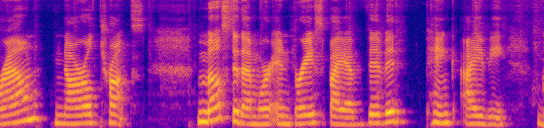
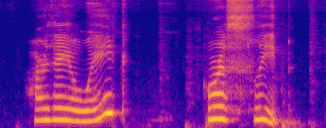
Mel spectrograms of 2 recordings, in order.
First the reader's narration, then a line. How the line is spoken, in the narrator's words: she whispered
